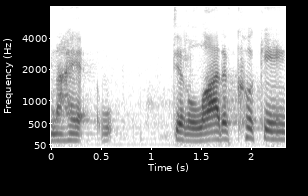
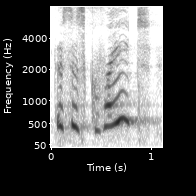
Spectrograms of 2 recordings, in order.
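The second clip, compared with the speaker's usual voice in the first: high, cheery husband voice; chirpy reassuring husband, hammed-up; 12 semitones higher than usual. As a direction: play the delighted husband, pitched way up. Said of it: "And he said".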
